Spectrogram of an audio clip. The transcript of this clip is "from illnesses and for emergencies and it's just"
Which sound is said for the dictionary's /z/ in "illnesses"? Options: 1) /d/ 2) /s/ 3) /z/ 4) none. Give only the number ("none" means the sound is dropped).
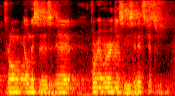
3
